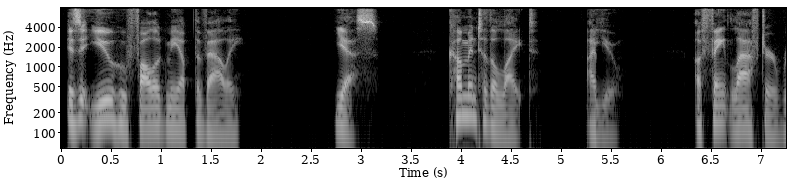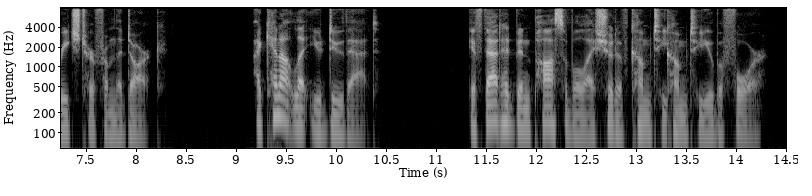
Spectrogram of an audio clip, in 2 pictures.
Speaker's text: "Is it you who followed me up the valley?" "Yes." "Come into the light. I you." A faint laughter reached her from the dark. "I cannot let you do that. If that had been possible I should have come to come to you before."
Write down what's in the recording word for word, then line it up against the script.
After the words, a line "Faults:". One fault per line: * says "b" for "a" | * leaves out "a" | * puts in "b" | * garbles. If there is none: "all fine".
"Is it you who followed me up the valley?" "Yes." "Come into the light. I you." A faint laughter reached her from the dark. "I cannot let you do that. If that had been possible I should have come to come to you before."
Faults:
all fine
